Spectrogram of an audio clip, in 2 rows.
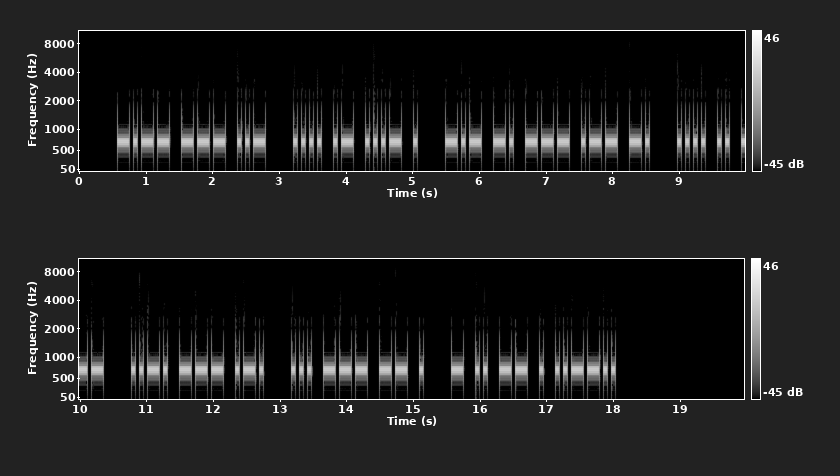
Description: Morse code, heard as a keyed tone, about 20 wpm, 700 Hz. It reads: YOU HAVE KNOWN HIM FOR SOME TIME?
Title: Sentences from Top 600 Words 20wpm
